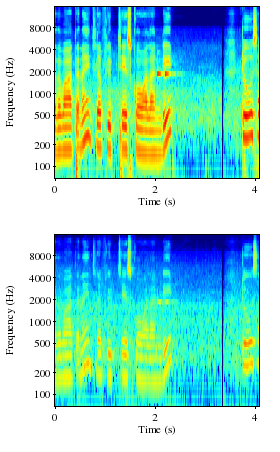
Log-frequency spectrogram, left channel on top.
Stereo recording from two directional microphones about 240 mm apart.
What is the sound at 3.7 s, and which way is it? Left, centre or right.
Speech, left.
